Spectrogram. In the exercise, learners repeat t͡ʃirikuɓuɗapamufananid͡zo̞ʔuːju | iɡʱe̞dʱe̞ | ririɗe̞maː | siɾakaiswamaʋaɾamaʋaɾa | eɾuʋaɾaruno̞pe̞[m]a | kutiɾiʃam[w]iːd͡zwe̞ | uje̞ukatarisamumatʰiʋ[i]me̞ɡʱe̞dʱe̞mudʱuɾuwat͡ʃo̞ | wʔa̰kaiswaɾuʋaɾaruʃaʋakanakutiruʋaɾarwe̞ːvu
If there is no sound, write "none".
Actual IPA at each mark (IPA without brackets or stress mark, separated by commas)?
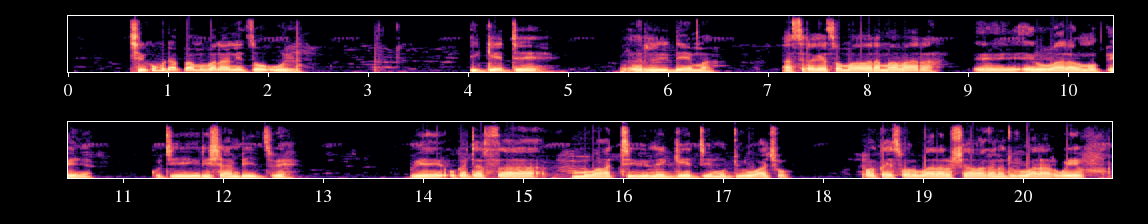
ɲ, b, i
